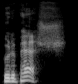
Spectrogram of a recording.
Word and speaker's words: Budapest: The correct answer is Budapest, or as some pronounce it, Budapest.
